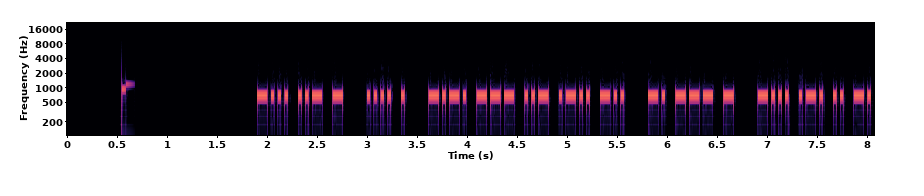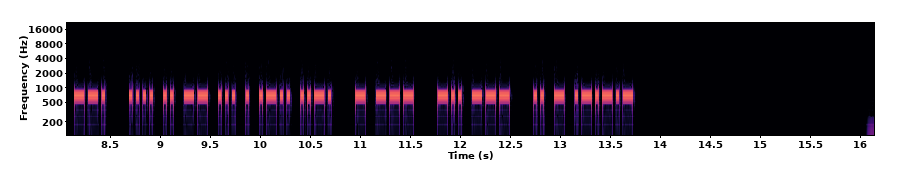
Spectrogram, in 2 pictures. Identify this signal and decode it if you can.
Morse code, heard as a keyed tone, about 36 wpm, 700 Hz. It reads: BUT HE COULD NOT BRING HIMSELF TO DO IT.
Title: Sentences from Top 1600 Words 35wpm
